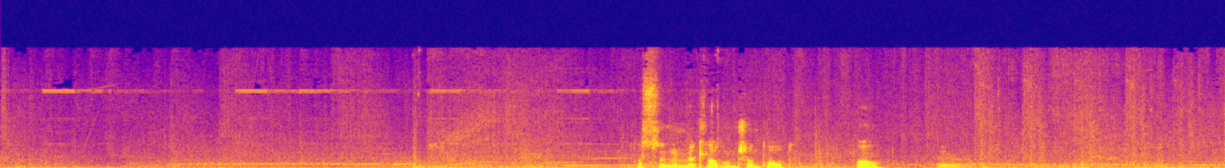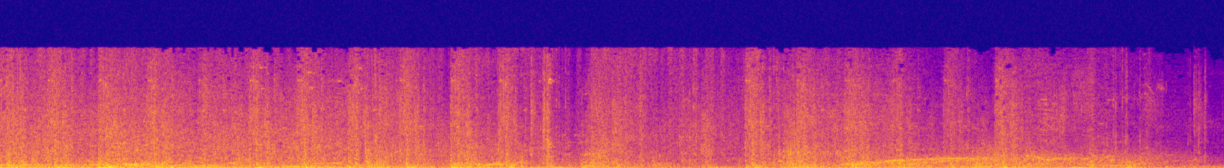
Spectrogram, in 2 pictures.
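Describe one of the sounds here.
Gunfire and blasts ring out in a game's fight.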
